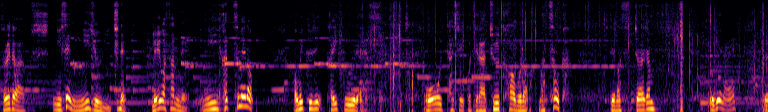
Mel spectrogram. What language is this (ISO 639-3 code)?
jpn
